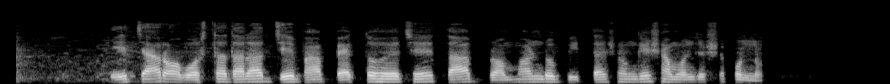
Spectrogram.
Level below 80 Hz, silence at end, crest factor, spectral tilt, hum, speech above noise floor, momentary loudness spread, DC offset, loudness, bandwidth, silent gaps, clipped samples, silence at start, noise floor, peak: -60 dBFS; 1.3 s; 16 dB; -7.5 dB/octave; none; over 75 dB; 7 LU; under 0.1%; -16 LUFS; 7.8 kHz; none; under 0.1%; 0.15 s; under -90 dBFS; -2 dBFS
